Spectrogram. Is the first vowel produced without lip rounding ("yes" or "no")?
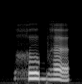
no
